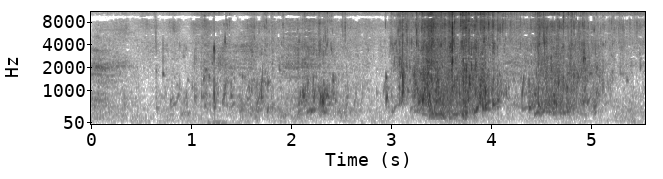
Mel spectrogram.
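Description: Feet wading through shallow water in trail runners, sloshing and splashing with each step, louder from about three seconds in.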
